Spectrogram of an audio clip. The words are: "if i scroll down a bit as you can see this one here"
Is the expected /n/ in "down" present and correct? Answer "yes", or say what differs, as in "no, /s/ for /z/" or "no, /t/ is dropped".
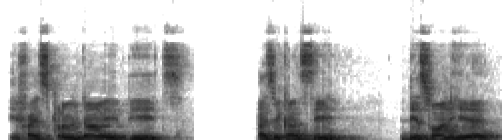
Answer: yes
